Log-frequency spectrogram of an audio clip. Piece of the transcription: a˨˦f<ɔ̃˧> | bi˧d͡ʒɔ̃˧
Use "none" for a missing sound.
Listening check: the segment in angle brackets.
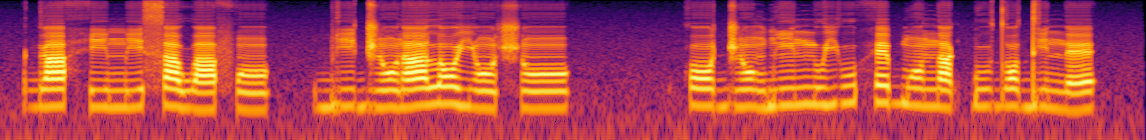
ɔ̃˧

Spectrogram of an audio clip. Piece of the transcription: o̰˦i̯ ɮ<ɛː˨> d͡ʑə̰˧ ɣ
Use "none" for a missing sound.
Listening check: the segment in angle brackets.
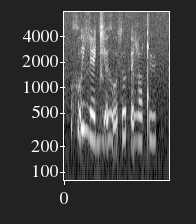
ɛ˨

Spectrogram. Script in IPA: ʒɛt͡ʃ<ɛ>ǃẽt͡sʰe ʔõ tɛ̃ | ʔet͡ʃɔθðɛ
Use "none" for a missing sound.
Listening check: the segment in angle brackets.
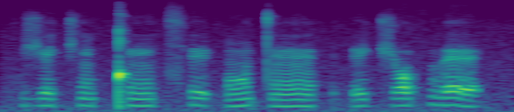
ɛ̃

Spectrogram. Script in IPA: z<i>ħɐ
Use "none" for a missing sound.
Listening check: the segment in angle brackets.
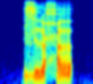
ɨ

